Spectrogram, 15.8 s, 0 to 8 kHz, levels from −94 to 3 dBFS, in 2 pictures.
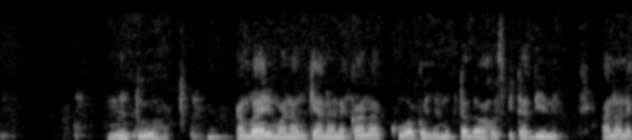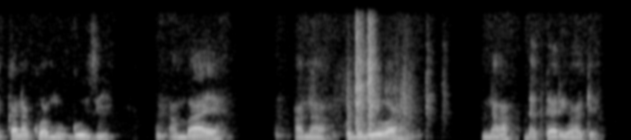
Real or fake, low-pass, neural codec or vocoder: real; 7.2 kHz; none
